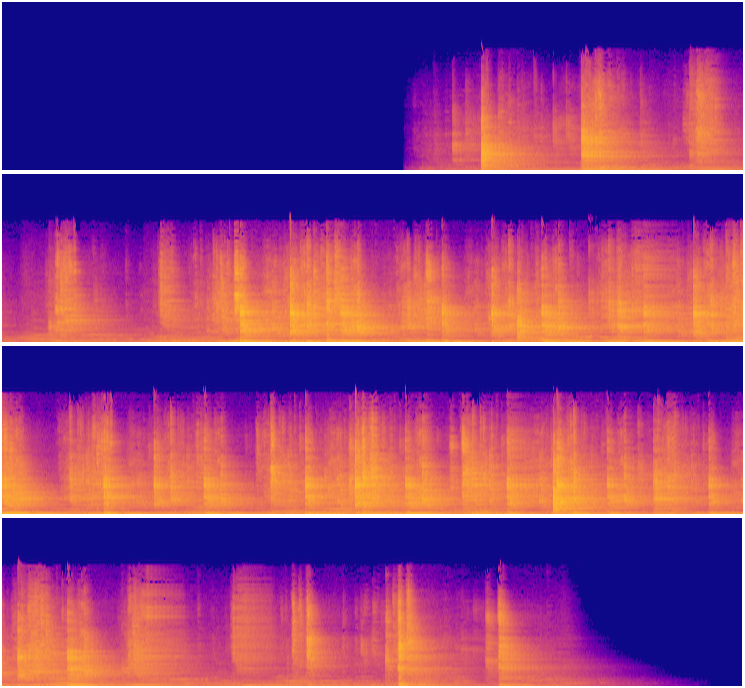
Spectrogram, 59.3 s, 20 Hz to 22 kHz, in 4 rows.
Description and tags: cauliflower sitar loop1
Cauliflower-samples were looped and passed through comb-filters in Max/MSP (see also Karplus-Strong), resulting in a sitar-like loop.
comb, loops, processed, sitar, vegetable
